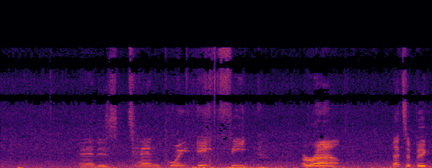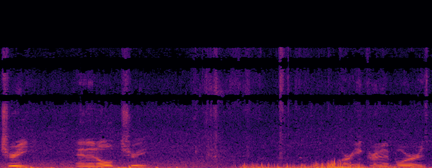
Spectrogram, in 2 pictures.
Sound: water rushing, tape measure whirring, leaves crunching; water rushing, wind noise

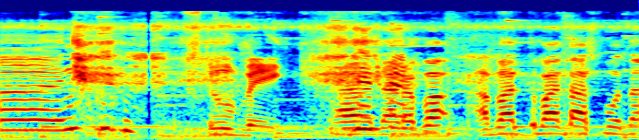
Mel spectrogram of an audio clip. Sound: giggles

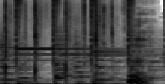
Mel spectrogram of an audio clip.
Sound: whimsical music; footsteps

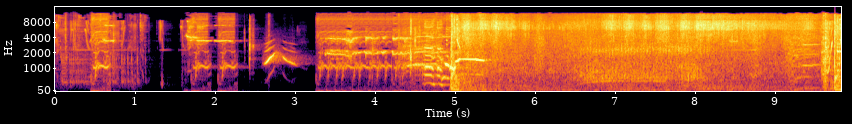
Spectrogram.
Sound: Sound effect of water blasing Wall-E off screen

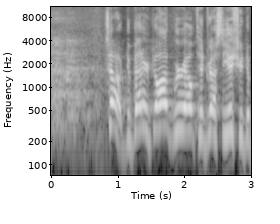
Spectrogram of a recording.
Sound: laughter

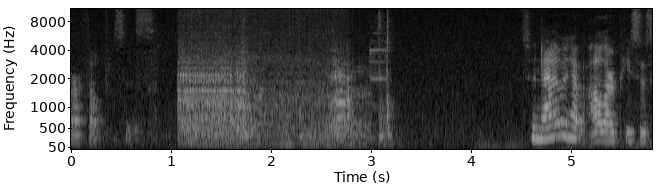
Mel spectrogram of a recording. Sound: machine whirs and beeps

